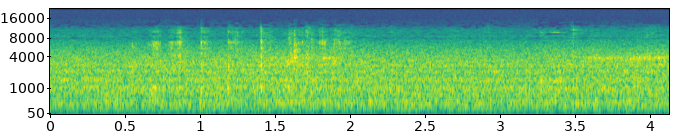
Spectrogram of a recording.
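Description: Steady hiss of background room noise, with a few faint light clicks.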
